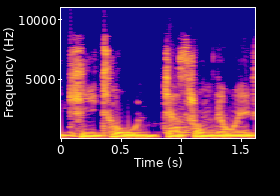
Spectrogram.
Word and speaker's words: ketone: at the end o so we want an own sound when we pronounce it just like a key ton key or sound at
